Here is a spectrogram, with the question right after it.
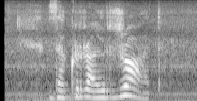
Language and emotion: Russian, angry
